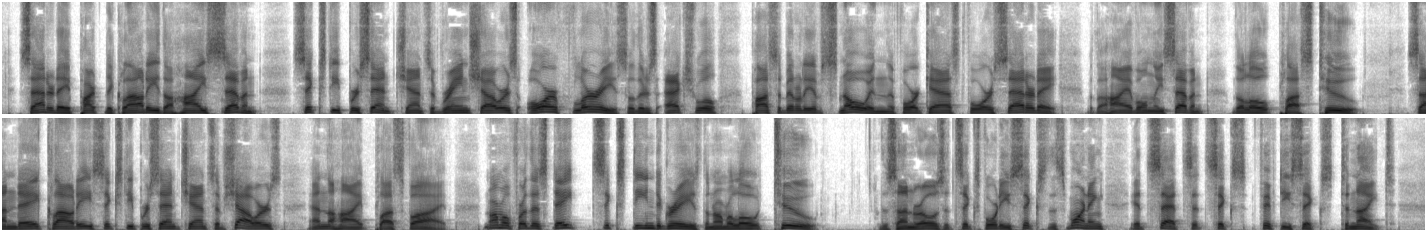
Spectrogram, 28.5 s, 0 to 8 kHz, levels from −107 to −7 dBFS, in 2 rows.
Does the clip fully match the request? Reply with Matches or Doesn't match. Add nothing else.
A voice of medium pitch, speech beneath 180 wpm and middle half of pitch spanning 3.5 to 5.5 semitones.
Doesn't match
